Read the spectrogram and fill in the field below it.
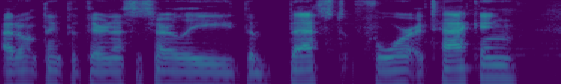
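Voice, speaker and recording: The man talks at a fairly slow pace. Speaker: gaming commentator. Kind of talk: gameplay commentary. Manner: casual, many fillers.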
